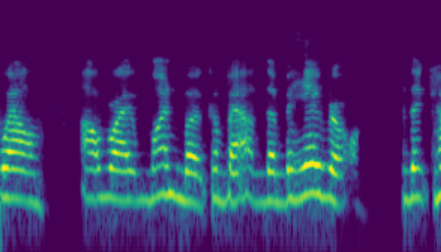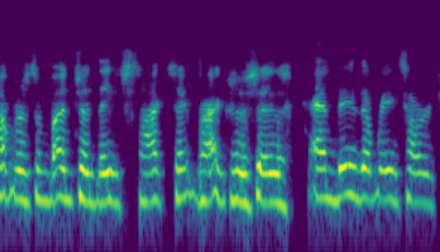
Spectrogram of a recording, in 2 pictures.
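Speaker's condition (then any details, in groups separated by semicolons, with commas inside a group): ALS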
